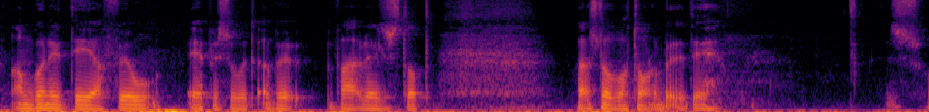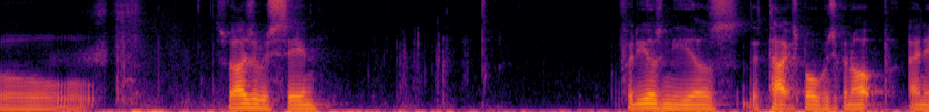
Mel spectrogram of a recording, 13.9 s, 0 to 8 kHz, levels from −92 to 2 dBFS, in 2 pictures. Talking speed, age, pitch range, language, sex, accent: 145 wpm, 20-39, 100-115 Hz, English, male, British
